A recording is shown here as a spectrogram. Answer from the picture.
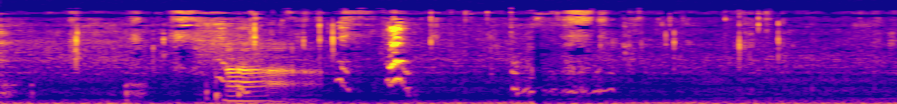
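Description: Cane Corso puppies about four weeks old whimpering and squeaking, with one brief rising squeal about two seconds in, over a steady low hum.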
